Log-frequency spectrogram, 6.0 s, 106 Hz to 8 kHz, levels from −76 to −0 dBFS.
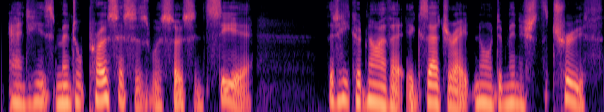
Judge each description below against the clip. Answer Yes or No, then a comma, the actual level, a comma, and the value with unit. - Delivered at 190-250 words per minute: No, average, 160 wpm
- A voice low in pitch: No, medium, 150 Hz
